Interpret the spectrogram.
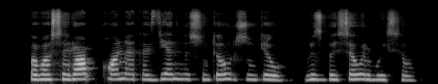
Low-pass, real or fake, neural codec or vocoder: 14.4 kHz; fake; codec, 32 kHz, 1.9 kbps, SNAC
